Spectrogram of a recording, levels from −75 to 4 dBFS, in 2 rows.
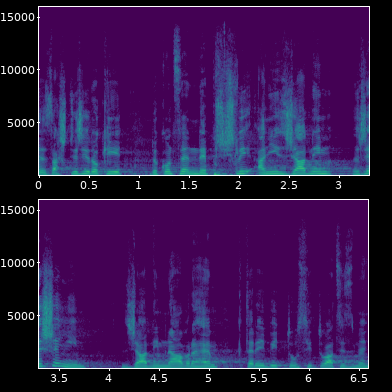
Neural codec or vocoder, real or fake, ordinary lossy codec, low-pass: none; real; AAC, 96 kbps; 14.4 kHz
